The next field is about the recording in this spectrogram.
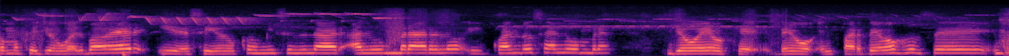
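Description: A woman speaks at a fairly slow pace in a fairly high voice with ordinary pitch variation. Noticeable background noise can be heard. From Costa Rica, Turrialba. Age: 20s. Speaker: witch and punk musician. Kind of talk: casual chat.

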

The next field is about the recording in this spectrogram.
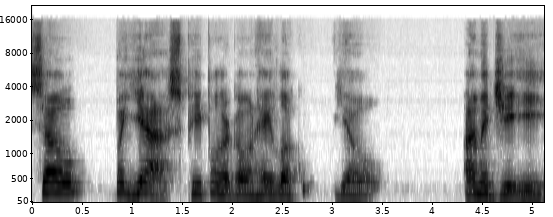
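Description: A man is speaking here. His pitch shows ordinary variation. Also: very clean recording, silent background. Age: 50s. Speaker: executive recruiter and former naval flight officer. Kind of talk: casual interview.

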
